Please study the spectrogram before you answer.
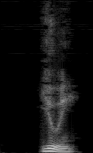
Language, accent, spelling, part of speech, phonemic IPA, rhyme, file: English, Australia, uey, noun, /ˈjuː.i/, -uːi, En-au-uey.ogg
- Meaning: Synonym of U-turn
